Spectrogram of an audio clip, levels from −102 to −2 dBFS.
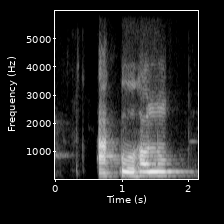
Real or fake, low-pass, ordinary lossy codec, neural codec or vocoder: real; 5.4 kHz; Opus, 32 kbps; none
